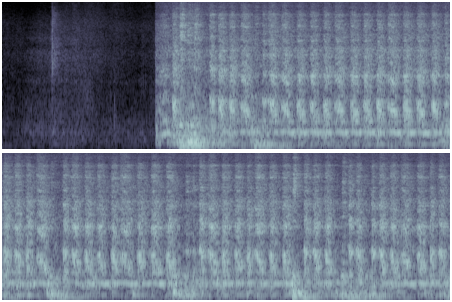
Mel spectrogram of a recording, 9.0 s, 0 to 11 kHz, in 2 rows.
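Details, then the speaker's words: BMW K100 motorcycle during fuel pump replacement, choke applied: rapid starter churn about four beats a second, engine almost firing but never catching; fuel starvation only suspected, ground wire had come off. "it really wants to go now I can hear it let's do the choke a little"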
